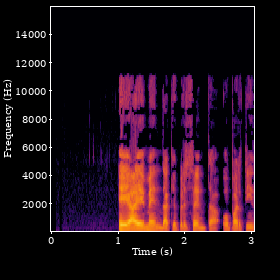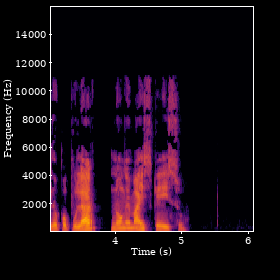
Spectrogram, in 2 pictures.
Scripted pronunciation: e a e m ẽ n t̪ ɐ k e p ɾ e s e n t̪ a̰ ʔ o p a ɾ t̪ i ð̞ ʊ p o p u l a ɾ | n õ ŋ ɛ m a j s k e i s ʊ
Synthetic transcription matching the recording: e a e m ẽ n d̪ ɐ k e p ɾ e s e n t̪ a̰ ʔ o p a ɾ t̪ i ð̞ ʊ p o p u l a ɾ | n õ ŋ ɛ m a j s k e i s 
